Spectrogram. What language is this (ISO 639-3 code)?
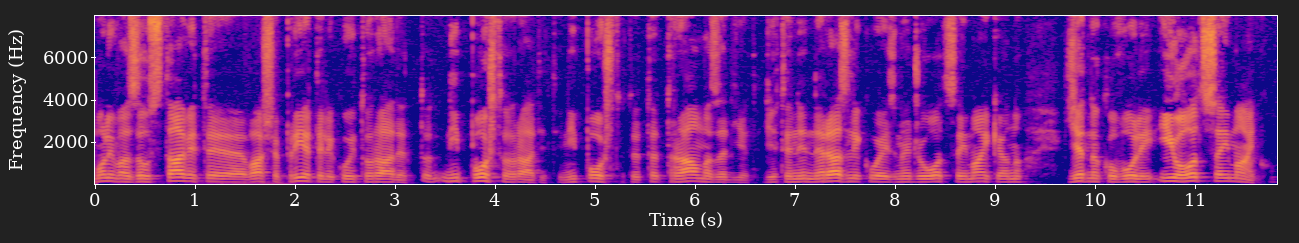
hrv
